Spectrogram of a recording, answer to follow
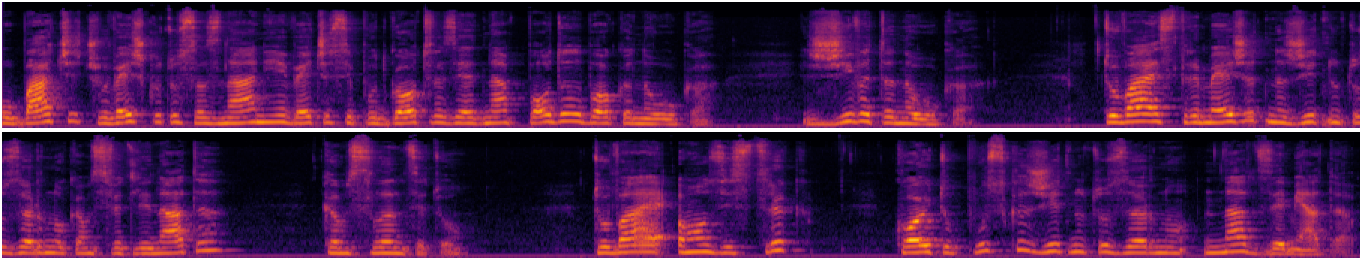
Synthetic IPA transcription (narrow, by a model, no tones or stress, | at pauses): obat͡ʃɛt͡ʃovɛʃkot̪osɐznaniɛvɛt͡ʃɛsɛpod̪ɡɔt̪vʲɛzɐɛd̪napod̪ɐlˠbɔkənɐukə̰ | ʒivət̪ənɐukʰə̰ | t̪ovaɛst̪ɾɛmɛʒət̪nɐʒit̪not̪ozɤɾnokɐmsvɛt̪linat̪ə | kəmslˠɤnt̪sɛt̪ʰo̰ | t̪ovaɛʔɔnzist̪ɾɤkː | ɔjt̪opuskəʒit̪not̪ozɤɾnonad̪zɛmja̰t̪ə̰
